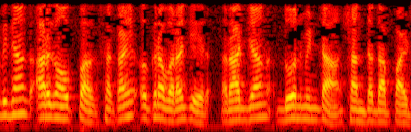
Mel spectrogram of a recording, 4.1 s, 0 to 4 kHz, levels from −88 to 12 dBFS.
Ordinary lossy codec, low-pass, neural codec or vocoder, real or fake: none; 3.6 kHz; none; real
